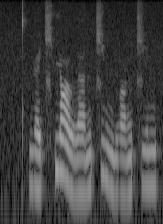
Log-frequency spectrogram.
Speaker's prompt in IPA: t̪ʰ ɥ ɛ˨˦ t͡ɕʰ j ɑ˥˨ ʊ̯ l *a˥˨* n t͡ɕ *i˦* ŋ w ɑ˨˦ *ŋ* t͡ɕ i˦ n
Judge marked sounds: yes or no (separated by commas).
no, no, yes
